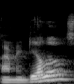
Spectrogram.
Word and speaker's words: armadillo: It's properly pronounced Dio, but I think in Texas they call it armadillo.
